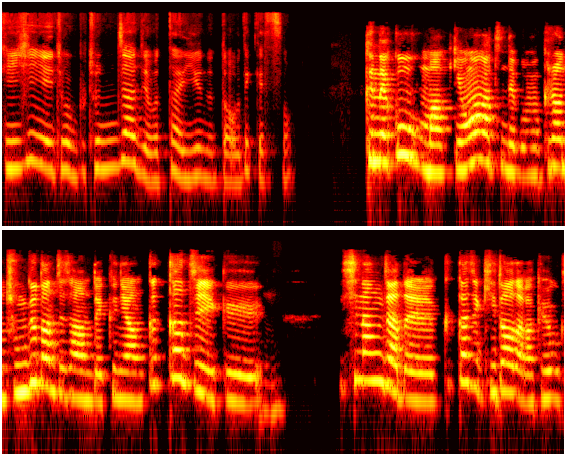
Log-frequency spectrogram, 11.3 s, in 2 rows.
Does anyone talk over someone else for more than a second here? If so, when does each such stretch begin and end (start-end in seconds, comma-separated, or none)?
none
